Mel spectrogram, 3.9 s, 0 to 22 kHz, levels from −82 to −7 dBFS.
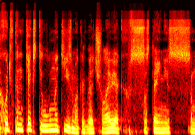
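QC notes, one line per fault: Throughout: Opus voice compression. The speech sounds plainly coded, with a muffled, slightly hoarse and faintly robotic quality. Its character fits a low bitrate of around 16 kbps in hybrid mode. A linear-prediction coder carries the band up to 8 kHz, and a thin transform layer supplies the top of a fullband signal. With so few bits, the excitation is coded coarsely and the upper band is only roughly sketched, which accounts for the dull, rough texture.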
